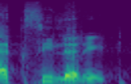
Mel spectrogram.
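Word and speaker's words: accelerate: तो ज्यादातर केस में जब ये दोनों सी लेटर एक साथ आते हैं, तो पहले सी का प्रोनाउंसिएशन क्या होता है, दूसरे सी का से होता है एक्सीलरेट, A double C ई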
